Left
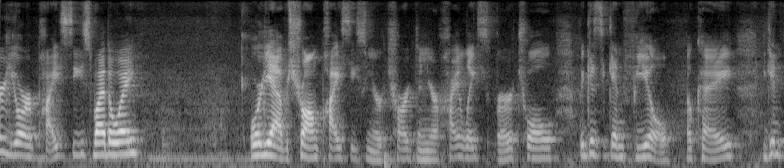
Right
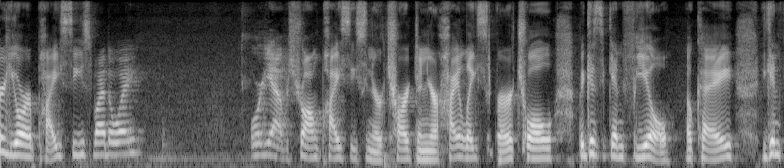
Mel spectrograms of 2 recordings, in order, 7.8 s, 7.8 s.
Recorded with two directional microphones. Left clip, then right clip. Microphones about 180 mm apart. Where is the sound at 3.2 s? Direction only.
25° right (ahead or behind).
